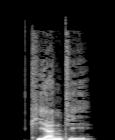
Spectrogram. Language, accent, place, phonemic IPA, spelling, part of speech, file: German, Germany, Berlin, /ˈki̯anti/, Chianti, noun, De-Chianti.ogg
- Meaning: Chianti (Tuscan red wine)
